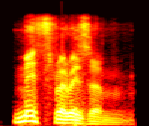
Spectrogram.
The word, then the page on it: Mithraism: British English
